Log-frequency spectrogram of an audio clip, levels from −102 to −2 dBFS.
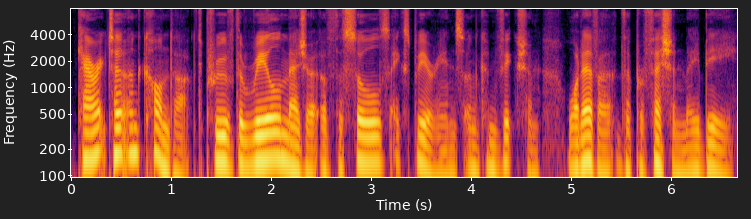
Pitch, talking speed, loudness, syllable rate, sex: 120 Hz, 160 wpm, -17 LUFS, 5.3 syllables/s, male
